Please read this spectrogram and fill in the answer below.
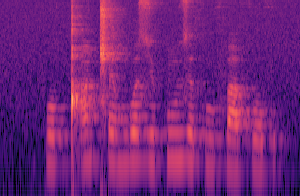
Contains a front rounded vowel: yes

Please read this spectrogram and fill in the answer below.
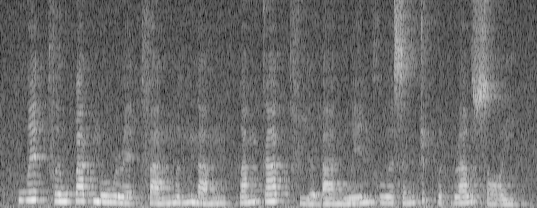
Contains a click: no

